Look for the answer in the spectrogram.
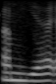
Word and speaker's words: Amia: Amia, A-M-I-A. – A-M-I-A.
